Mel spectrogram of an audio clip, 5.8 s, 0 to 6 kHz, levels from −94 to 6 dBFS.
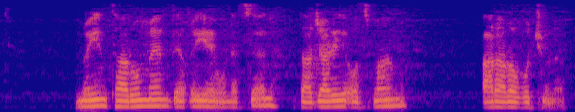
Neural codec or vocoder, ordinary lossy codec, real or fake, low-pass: codec, 16 kHz, 16 kbps, FreqCodec, larger model; AAC, 32 kbps; fake; 5.4 kHz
